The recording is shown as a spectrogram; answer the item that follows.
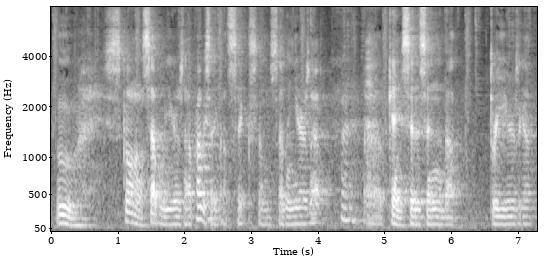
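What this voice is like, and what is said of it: American accent. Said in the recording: “tall black man with an accent from the US. The states, yeah.”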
